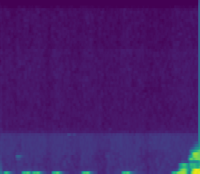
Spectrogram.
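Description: About six short, dull low thumps at uneven intervals, closely spaced at first and then sparser.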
